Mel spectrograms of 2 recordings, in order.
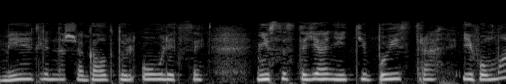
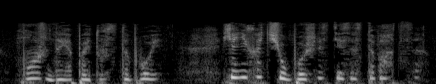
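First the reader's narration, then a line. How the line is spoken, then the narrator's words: Frightened near-whisper. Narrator (Russian): мальчик выглядел тоже очень испуганным и сказал почти шепотом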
